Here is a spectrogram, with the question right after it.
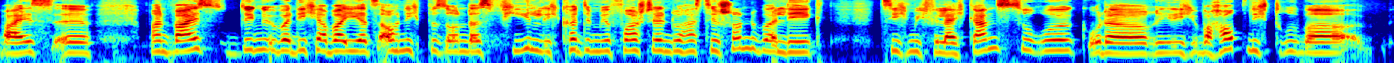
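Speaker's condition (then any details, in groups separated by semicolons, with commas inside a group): No condition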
